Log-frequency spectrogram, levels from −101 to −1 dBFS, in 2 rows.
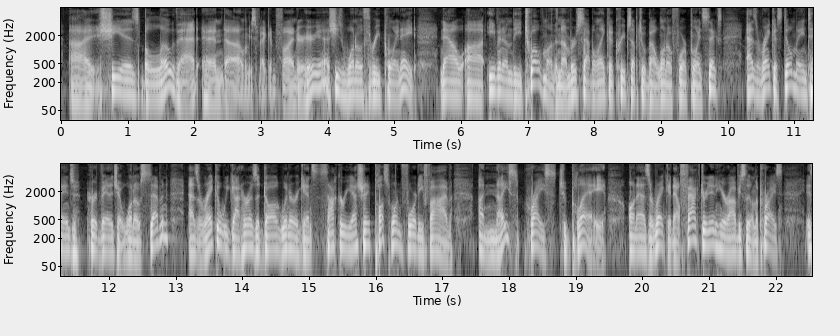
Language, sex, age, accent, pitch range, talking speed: English, male, 40-59, American, 95-125 Hz, 175 wpm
